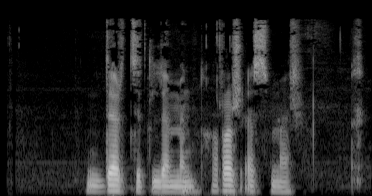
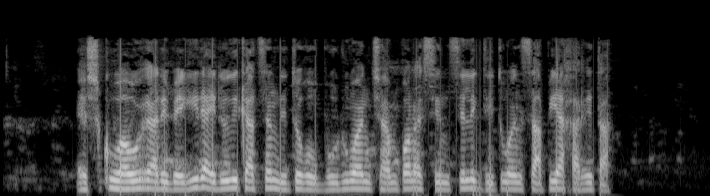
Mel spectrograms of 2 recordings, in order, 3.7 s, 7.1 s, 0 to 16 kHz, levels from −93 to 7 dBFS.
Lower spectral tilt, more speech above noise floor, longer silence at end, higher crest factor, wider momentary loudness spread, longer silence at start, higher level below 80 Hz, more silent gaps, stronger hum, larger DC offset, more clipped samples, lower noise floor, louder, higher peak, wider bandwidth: about the same, -4.5 dB/octave vs -5.5 dB/octave; second, 42 dB vs 50 dB; second, 0.1 s vs 1 s; first, 24 dB vs 18 dB; first, 20 LU vs 8 LU; about the same, 0.9 s vs 0.8 s; about the same, -54 dBFS vs -54 dBFS; neither; neither; neither; neither; about the same, -68 dBFS vs -70 dBFS; second, -26 LUFS vs -21 LUFS; about the same, -4 dBFS vs -4 dBFS; first, 11.5 kHz vs 8 kHz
